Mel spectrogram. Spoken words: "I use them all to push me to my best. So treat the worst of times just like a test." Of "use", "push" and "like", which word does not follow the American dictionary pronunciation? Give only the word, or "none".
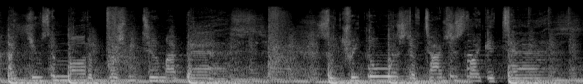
none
